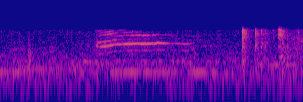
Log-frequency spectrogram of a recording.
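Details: Tenshi, a neighbourhood cat with a bit of an attitude, gives one long, level meow that sags slightly at the end, amid soft background hum and a few clicks just afterwards.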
